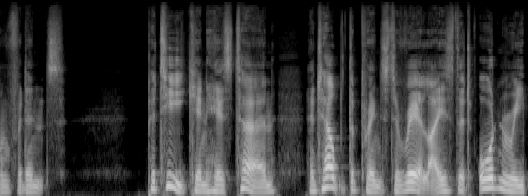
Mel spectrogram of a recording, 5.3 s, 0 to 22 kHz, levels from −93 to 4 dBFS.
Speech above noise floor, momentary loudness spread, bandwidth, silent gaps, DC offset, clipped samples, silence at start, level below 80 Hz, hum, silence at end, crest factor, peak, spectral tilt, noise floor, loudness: 46 dB; 12 LU; 19.5 kHz; none; under 0.1%; under 0.1%; 0 s; -54 dBFS; none; 0.05 s; 18 dB; -4 dBFS; -5.5 dB/octave; -69 dBFS; -23 LUFS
